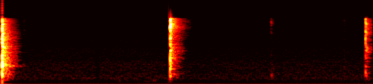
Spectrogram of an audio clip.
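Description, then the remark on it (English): Three sharp hand claps spaced slowly apart, part of an exercise of clapping and then touching the hands to one side of the nose and face, each with a short ringing decay, and a faint tap between the last two. No one speaks. “So just for the listeners, we're clapping our hands and then touching our hands to one side of our nose and face”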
